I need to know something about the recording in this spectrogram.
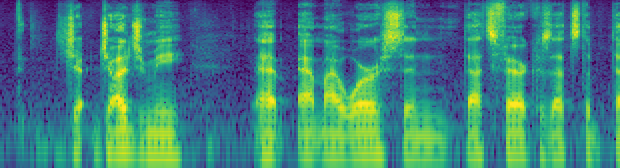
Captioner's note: none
